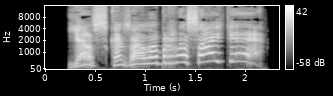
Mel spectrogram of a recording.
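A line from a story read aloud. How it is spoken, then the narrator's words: Shrieking. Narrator (Russian): провизжала Беллатриса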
